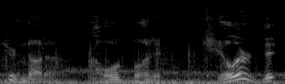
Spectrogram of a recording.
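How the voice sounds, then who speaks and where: Sympathetic tribunal member, male actor: lowish voice, expressive, earnest appeals, faint music, fantasy audio drama. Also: takes it slowly, heavily acted. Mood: pleading. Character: fair-minded, earnest male tribunal judge.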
